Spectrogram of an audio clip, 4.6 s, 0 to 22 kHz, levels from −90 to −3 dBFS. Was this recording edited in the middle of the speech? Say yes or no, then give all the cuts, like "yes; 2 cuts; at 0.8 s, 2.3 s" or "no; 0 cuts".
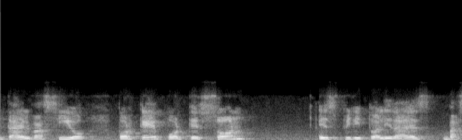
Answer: no; 0 cuts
